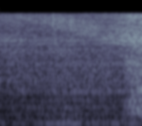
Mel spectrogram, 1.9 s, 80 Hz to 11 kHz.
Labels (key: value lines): label: anthrophony, boat engine
recorder: SoundTrap 500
